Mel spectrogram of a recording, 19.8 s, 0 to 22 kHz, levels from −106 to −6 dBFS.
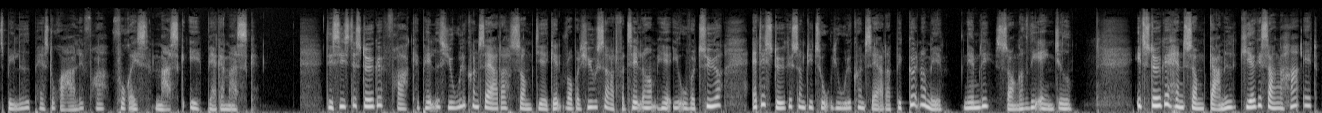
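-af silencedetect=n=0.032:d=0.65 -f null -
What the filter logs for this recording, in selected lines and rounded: silence_start: 3.77
silence_end: 4.90 | silence_duration: 1.13
silence_start: 16.03
silence_end: 17.06 | silence_duration: 1.04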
